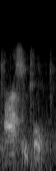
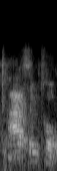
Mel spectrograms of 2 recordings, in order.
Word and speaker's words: asymptote: You get something called an asymptote. What? Yeah, asymptote. So I think it's spelled out here for you, right here.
